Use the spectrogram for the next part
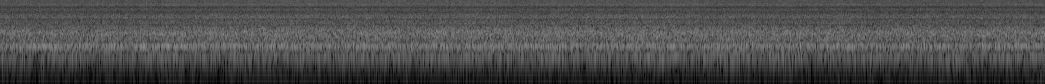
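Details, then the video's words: Many busy bees produce a continuous, droning hum, thick and unbroken from start to finish, with a slight rough flutter in the low tones and no other noises. "Bees buzz"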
